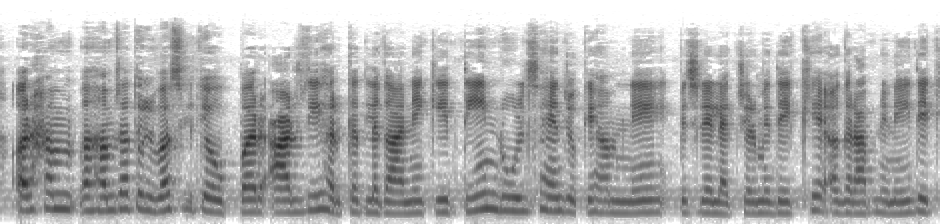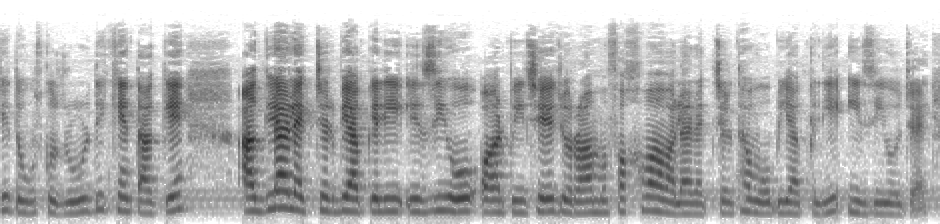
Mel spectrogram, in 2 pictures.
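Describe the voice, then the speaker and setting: A woman's voice: on the high side, fairly even intonation, a bit bright, a little hiss or hum. A woman teaching Quran recitation rules in an online lecture, explaining step by step and checking in with listeners.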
